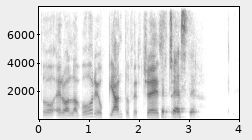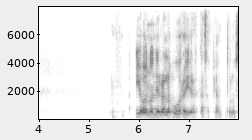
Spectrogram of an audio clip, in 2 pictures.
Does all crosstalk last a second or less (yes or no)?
yes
